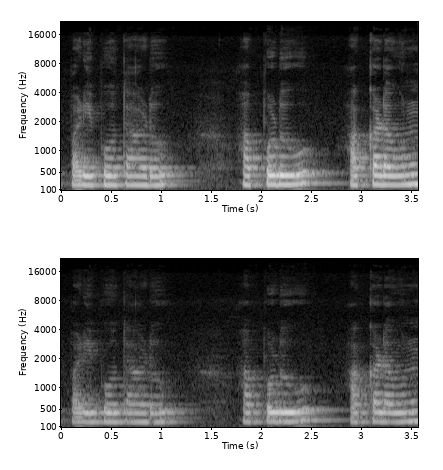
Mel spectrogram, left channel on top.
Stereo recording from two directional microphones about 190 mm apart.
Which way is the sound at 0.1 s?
30° left (ahead or behind).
